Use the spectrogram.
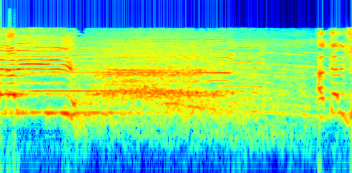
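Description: Crowd at a majlis loudly shouting a slogan in unison, a sustained massed roar of voices that fades slightly before a brief final burst.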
